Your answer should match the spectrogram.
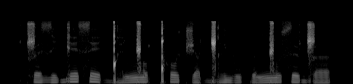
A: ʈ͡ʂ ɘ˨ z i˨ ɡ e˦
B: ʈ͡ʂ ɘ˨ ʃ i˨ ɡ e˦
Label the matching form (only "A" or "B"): A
